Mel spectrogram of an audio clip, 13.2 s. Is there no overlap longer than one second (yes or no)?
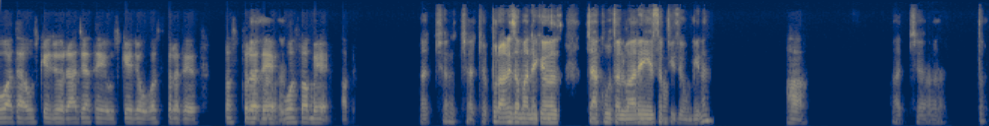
yes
